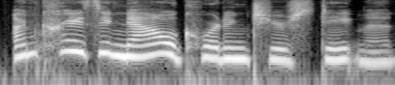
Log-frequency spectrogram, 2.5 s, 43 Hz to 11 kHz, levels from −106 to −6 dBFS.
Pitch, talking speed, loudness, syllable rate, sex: 265 Hz, 170 wpm, -15 LUFS, 5.1 syllables/s, female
